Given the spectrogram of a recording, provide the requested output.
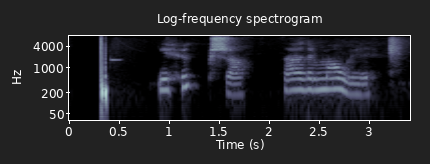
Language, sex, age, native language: Icelandic, male, 8, Icelandic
